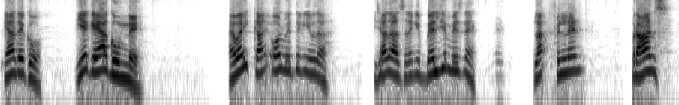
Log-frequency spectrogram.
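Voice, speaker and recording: A man's voice: extremely high pitch, moderate pace, pauses often, bright, forceful tone, no echo. A man teaching a class, keeps asking his students to repeat answers, teases them and jokes as he explains. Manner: quizzes the class with repeated questions, teasing and joking. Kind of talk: classroom lecture.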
